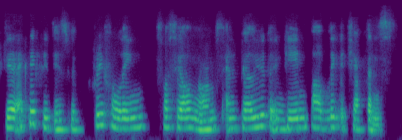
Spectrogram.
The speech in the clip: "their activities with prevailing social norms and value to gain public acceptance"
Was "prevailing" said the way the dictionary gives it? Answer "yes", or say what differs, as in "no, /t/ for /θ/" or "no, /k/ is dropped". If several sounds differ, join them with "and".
no, /f/ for /v/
